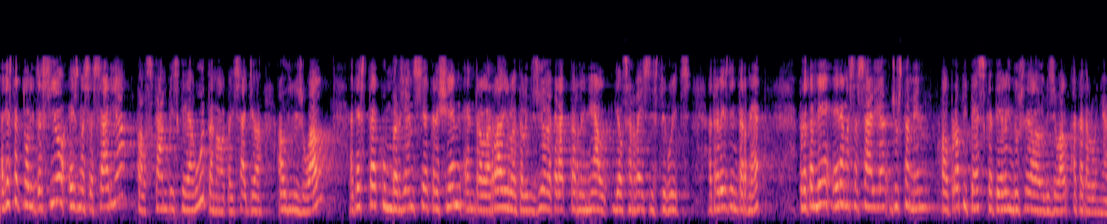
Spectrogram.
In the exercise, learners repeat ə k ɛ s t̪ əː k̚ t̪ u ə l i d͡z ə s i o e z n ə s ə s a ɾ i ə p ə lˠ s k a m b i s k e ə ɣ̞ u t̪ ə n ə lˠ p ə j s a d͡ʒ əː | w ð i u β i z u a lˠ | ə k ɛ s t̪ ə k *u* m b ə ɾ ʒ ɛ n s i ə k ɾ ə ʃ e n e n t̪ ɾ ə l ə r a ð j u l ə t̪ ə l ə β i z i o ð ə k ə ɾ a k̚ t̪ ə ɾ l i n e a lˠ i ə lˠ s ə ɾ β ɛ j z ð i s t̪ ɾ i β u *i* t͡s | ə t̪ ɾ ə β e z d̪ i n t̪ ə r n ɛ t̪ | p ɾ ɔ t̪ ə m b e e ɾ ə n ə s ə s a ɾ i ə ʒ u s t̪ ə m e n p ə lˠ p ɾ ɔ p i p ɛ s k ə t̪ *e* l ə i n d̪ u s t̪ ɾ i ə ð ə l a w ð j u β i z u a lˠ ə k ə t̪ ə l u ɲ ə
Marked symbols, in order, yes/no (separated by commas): yes, yes, yes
